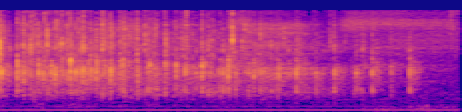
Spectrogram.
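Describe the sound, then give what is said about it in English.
An audience at a ceremony applauds an honored sculptor for their work for Hellenism throughout the world, with a dense, steady patter of many hands clapping, holding fairly even for several seconds before thinning slightly toward the end. No one speaks over it. “and of course to our most honored sculptor and dedicated Helene, we should give you a round of applause again for all that you've done in terms of Hellenism all throughout the world.”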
